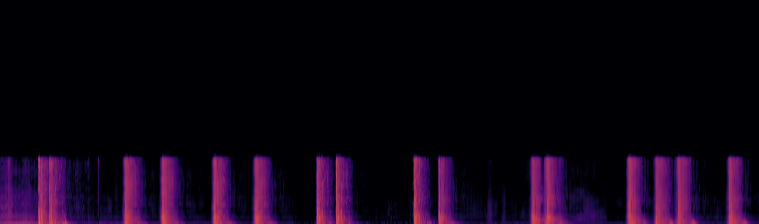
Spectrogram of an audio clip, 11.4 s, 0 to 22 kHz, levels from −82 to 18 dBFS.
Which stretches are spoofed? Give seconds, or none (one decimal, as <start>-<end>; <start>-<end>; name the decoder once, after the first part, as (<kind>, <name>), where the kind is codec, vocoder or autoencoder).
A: 0.0-0.5 (vocoder, BigVGAN v2); 1.5-4.4; 6.6-11.4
